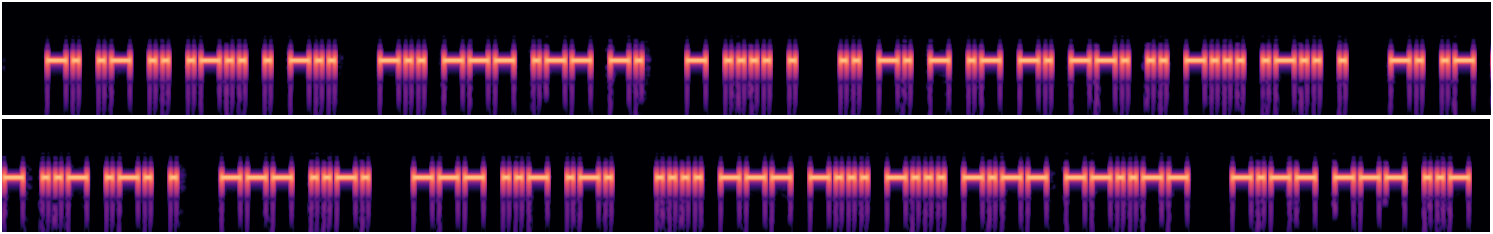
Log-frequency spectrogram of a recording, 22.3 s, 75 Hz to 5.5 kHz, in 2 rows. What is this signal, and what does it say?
Morse code, heard as a keyed tone, about 25 wpm, 600 Hz. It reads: NAILED DOWN THE INTANGIBLE NATURE OF OUR HOBBY, YOU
